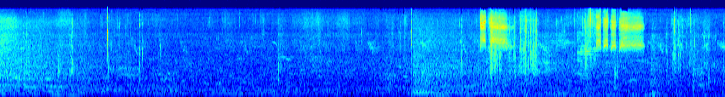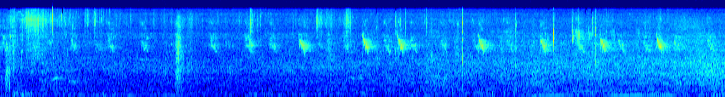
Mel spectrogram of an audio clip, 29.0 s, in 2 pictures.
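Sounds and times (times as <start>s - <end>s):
small bird chirping: 9.6s - 13.0s.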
